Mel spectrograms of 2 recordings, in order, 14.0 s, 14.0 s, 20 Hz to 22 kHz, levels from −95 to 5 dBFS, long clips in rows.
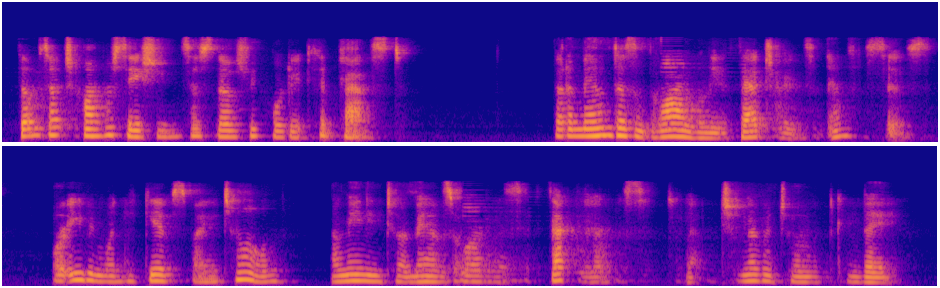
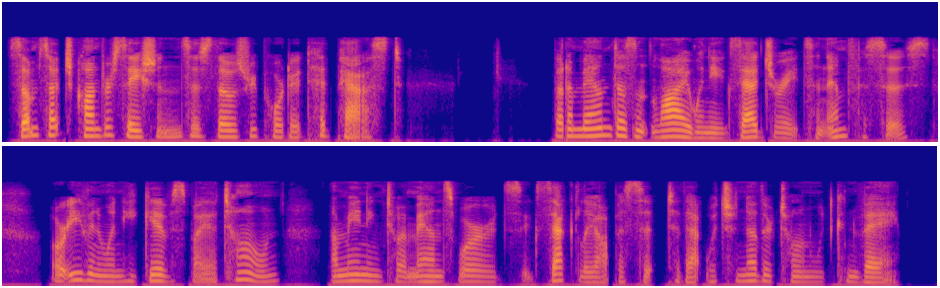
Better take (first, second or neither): second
